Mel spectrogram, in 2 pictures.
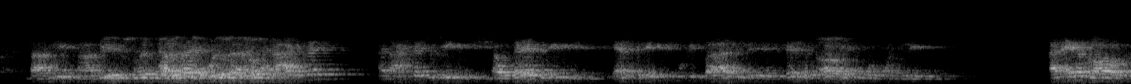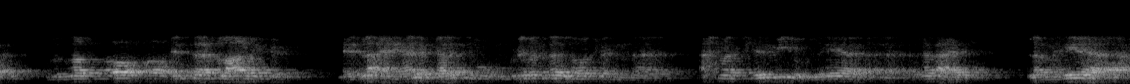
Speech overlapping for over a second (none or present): present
